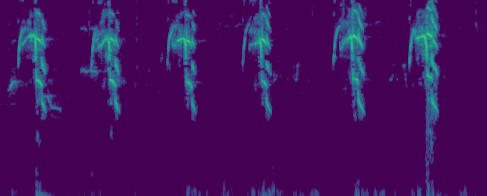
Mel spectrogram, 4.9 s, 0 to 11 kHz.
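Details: In Bucovina, 28 May 2021, a golden eagle female keeps her chick warm and dry on the nest. Six evenly spaced, high, descending yelps sound about once every 0.8 seconds.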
